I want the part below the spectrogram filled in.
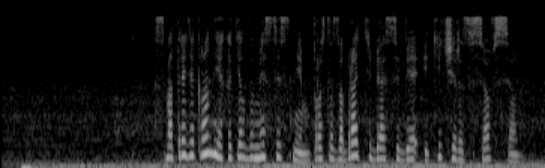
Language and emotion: Russian, neutral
